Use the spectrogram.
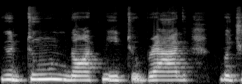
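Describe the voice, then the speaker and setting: A woman's voice comes across as somewhat breathy. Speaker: career coach and class host. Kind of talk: live online class. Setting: livestream.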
